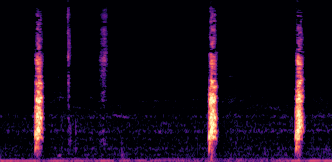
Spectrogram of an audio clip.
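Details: A miniature schnauzer waiting in a car gives short, sharp, high yips at uneven intervals over a low hum.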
